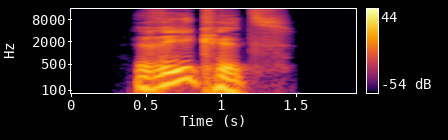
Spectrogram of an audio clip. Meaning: fawn, a baby roe deer
- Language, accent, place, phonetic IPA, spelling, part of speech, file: German, Germany, Berlin, [ˈʁeːˌkɪt͡s], Rehkitz, noun, De-Rehkitz.ogg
